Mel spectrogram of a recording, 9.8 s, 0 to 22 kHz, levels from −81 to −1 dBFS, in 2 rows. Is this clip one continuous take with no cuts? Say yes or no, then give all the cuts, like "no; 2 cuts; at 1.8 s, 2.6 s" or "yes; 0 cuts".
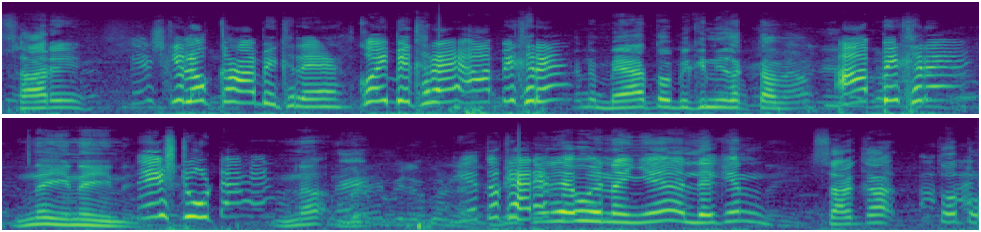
yes; 0 cuts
